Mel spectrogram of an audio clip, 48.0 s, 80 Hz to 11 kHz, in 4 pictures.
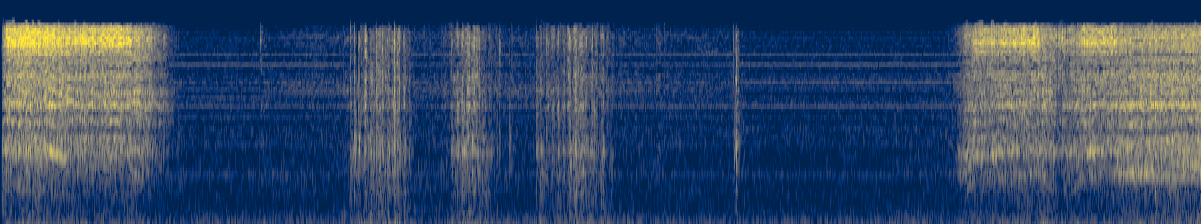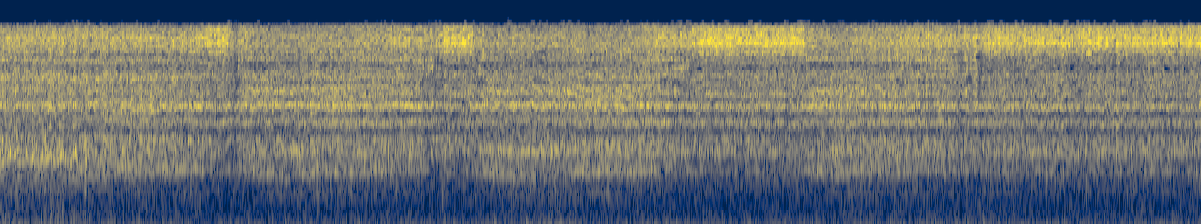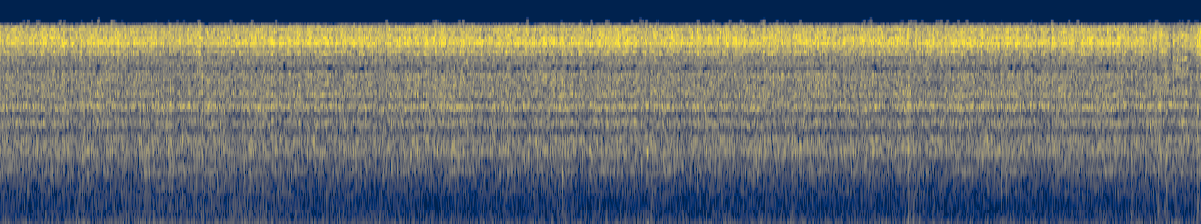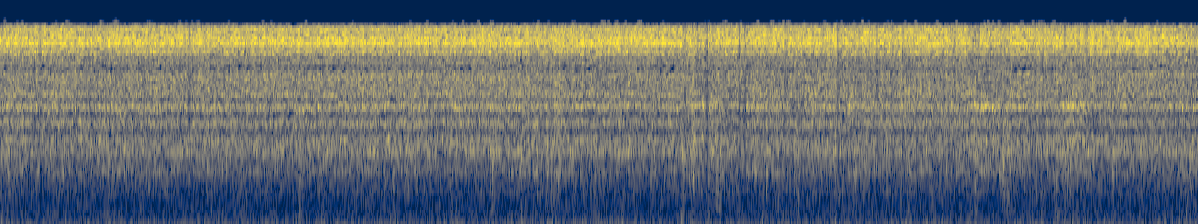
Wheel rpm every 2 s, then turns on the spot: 110, 10, 20, 0, 0, 100, 110, 110, 110, 120, 110, 110, 120, 110, 110, 120, 110, 110, 110, 110, 110, 110, 120, 120.
4-6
